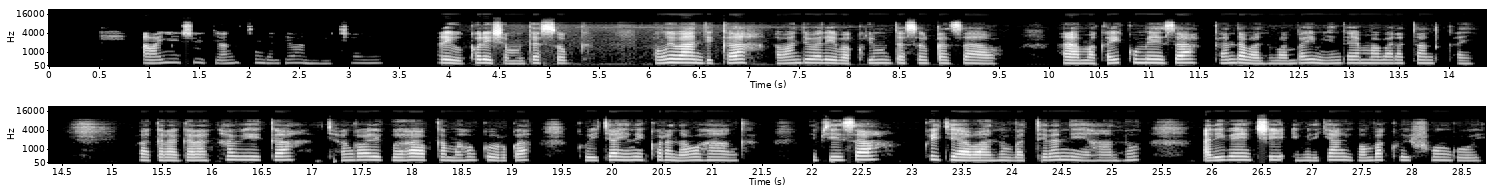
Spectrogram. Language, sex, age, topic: Kinyarwanda, female, 25-35, education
